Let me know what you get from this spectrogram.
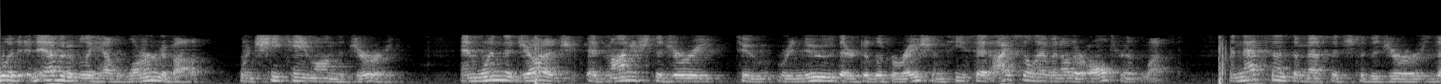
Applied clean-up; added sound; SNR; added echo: none; Tools; 7 dB; reverberation time 0.6 s.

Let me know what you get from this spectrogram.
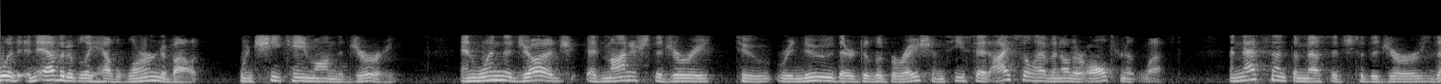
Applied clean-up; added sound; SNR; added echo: none; none; none; none.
